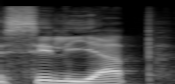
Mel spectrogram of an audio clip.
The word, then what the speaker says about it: CELIAPP: RER un sell ou le petit nouveau le cellap qui s'écrit comme comme CELI c e l I a p p h ok un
